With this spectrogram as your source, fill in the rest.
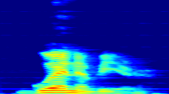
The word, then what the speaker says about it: Guinevere: Because you you you'll see soon finding enough because uh Dana says it was pronounced Gwen Gwennavir. Okay, Gwen, not Guinea.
